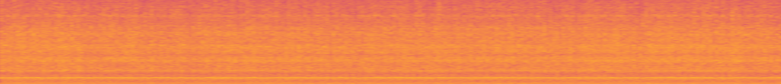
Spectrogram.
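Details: Neighbour's Hitachi air conditioner outdoor unit running in winter: steady, deep droning hum with a fixed mid-pitched tone at an even level; loud running noise, cause unclear.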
